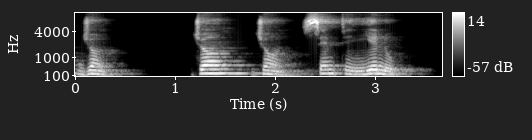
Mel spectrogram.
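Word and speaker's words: jaune: They maintain the same spelling and pronunciation for both masculine and feminine. So, it's very important. Then the last here, John. John.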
